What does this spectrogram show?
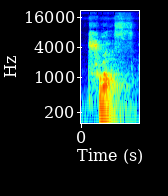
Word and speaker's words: trough: that's what a trough is okay and the pronunciation is truff Tru like cough smattering means a small amount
